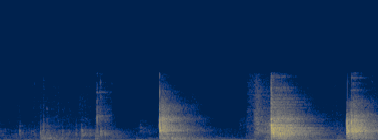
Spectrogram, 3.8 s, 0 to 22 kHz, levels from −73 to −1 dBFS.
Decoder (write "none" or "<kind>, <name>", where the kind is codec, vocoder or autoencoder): none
